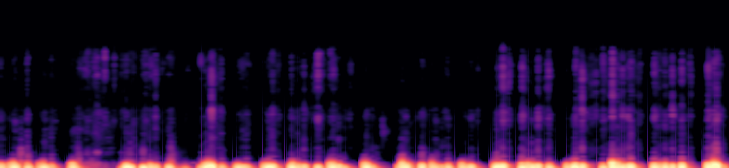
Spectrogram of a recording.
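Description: A hollow, flat rectangular cardboard gift box covered in black textured paper with a silver logo is held in both hands and tapped rapidly with the fingertips and short nails on its lid and edge. The taps come in quick bursts of dry, hollow, mid-pitched knocks separated by brief pauses, each tap dying away almost at once.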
